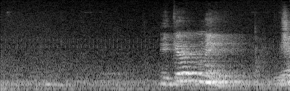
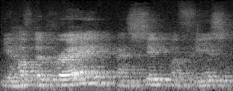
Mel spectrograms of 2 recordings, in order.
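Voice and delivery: normal talking voice

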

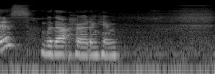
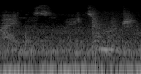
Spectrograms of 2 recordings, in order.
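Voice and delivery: whisper; 7 semitones higher, 19 dB quieter than usual. Real, not acted.

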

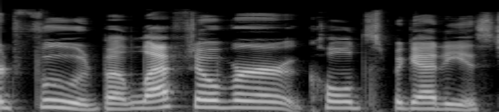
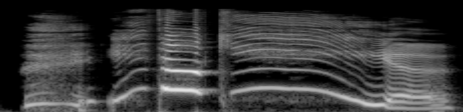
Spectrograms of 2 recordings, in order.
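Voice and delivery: high, slow drawn-out call of a name; 6 dB louder, much slower than usual. Acted. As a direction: sing the name out long and high. Calling a name out dramatically.

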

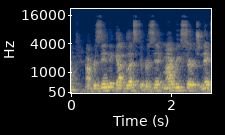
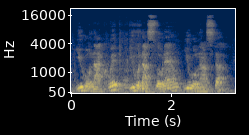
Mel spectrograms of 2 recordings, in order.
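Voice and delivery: ordinary delivery

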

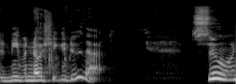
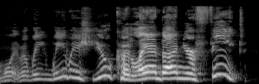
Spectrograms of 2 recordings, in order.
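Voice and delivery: high, louder bird voice, stammering; a small bird answering back; little bird voice; 8 semitones higher, 6 dB louder than usual. A narrator's reading. Flitter answers Stella Luna in a chirpy bird voice. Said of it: "Flitter replied".

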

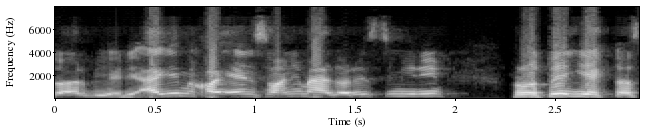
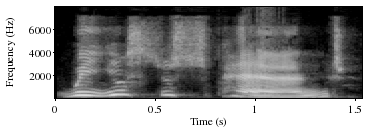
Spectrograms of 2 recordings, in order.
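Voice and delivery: mock fancy English accent, very drawn out; put-on English accent; 3 semitones higher, 5 dB quieter, much slower than usual. Teacher teasing girls who show off, affected English accent. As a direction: slowly overdo the English accent.

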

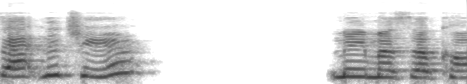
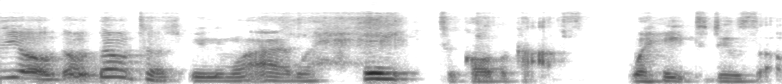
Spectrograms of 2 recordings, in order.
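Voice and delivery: low, soft, controlled voice; calm, quiet warning; 7 semitones lower, 6 dB quieter than usual. Retold or imitated. Wife telling husband not to touch her, quietly controlled. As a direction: keep it low and measured while warning. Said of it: "I was talking just like this".

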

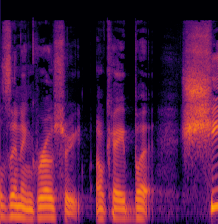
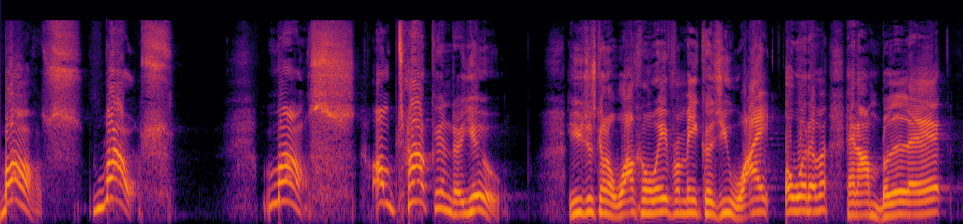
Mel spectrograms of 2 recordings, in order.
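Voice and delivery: aggressive customer; 3 semitones higher than usual. Retold or imitated. Customer confronting the coworker who walked away, aggressively. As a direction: imitate a pushy man who feels ignored. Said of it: "the attitude is very aggressive".

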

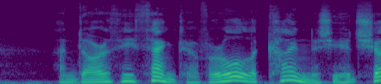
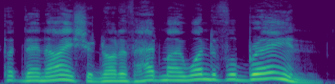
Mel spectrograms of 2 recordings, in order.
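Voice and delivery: cried out; 6 semitones higher, 5 dB louder than usual. Acted. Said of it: "cried the Scarecrow".

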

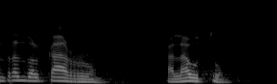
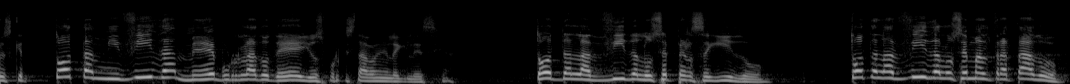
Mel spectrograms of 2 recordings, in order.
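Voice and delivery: building from raised to loud and higher; anguished confession; 9 semitones higher, 8 dB louder than usual. Retold or imitated. Old man confessing to pastor, building anguished cry. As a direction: pour out his guilt, louder each line.

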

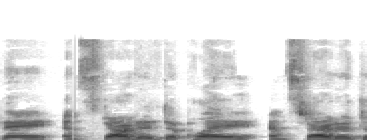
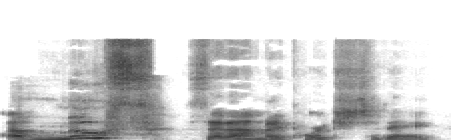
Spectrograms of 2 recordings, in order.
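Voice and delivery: plain reading voice

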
